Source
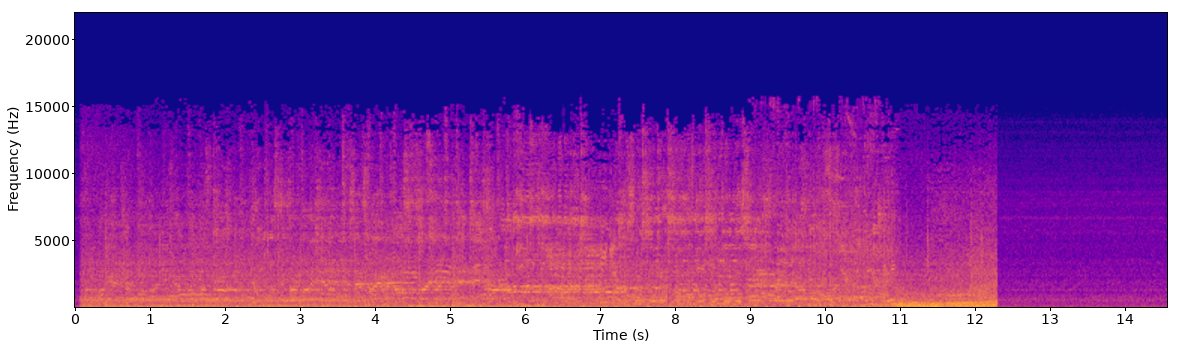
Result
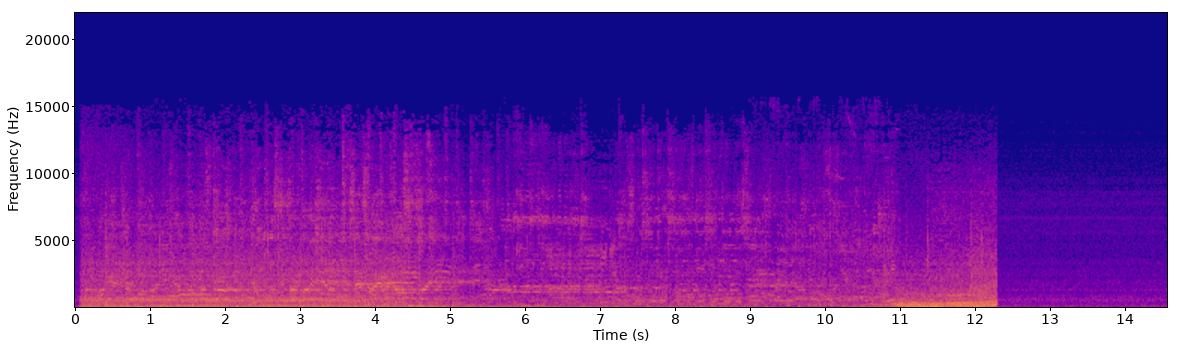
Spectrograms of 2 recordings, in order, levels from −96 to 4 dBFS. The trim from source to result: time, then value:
4.40 s -8 dB
5.20 s -17.5 dB
10.57 s -17.5 dB
11.16 s -10 dB

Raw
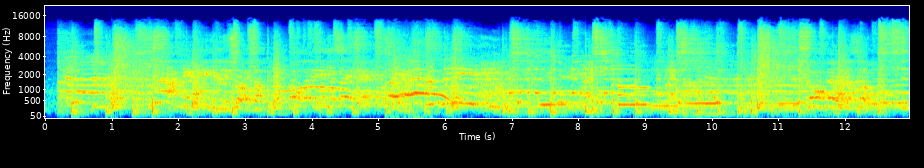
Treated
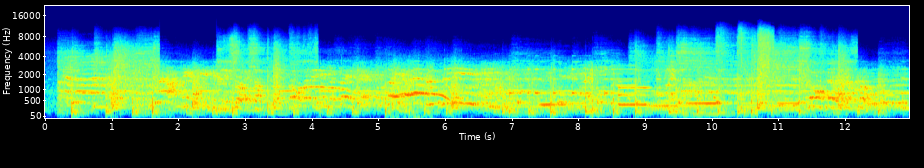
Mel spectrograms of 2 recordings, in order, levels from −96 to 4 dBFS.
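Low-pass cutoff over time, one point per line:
low-pass 24 dB/octave
4.8 kHz
from 1.71 s 2.3 kHz
from 2.57 s 5.9 kHz
from 4.09 s 2.5 kHz
from 8.75 s 5.2 kHz
from 10.05 s 8.9 kHz
from 10.93 s 5.3 kHz
from 12.18 s 2 kHz

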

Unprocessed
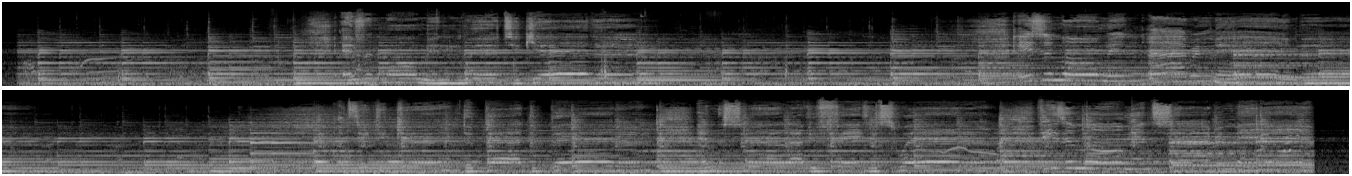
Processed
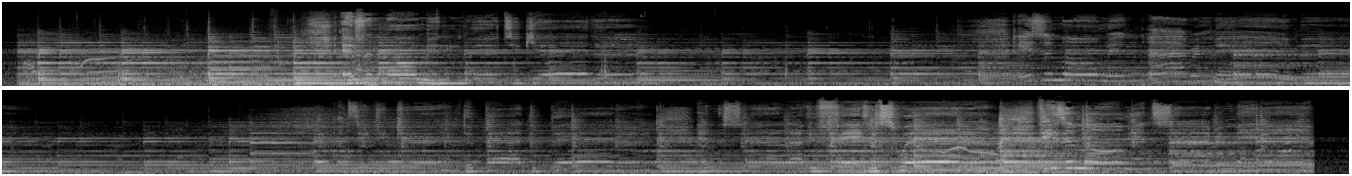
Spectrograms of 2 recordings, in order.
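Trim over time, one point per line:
3.99 s +4 dB
4.68 s -6 dB
21.27 s -6 dB
22.00 s +4 dB
24.13 s +4 dB
24.78 s -3.5 dB

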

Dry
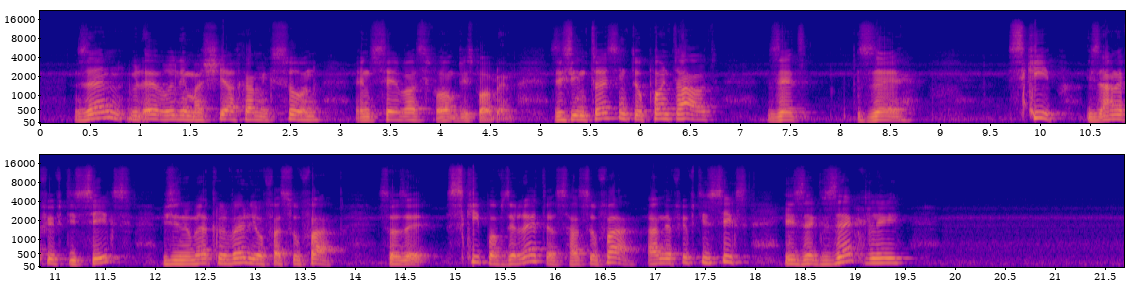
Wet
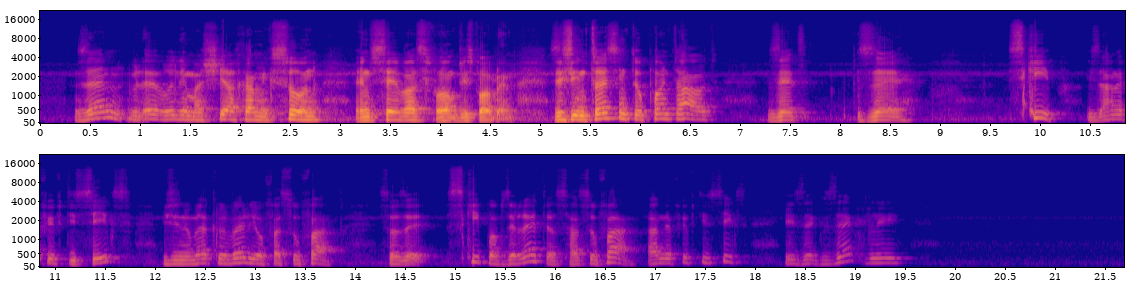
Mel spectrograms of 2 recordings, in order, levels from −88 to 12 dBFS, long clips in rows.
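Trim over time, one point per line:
1.22 s -1.5 dB
2.33 s +9 dB
5.62 s +9 dB
6.25 s -1 dB
9.81 s -1 dB
10.54 s -9.5 dB
16.75 s -9.5 dB
17.58 s -18.5 dB

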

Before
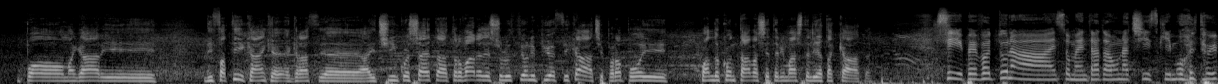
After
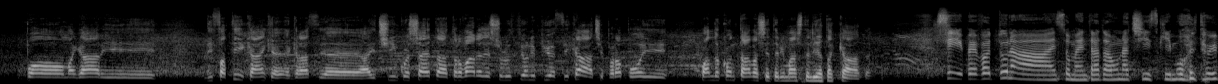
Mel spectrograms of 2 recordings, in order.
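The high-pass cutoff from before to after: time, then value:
high-pass 24 dB/octave
7.25 s 550 Hz
8.21 s 190 Hz
8.79 s 560 Hz
9.79 s 560 Hz
10.56 s 250 Hz

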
